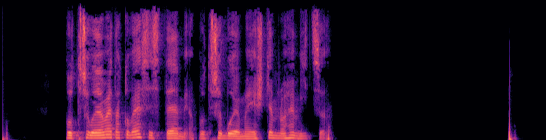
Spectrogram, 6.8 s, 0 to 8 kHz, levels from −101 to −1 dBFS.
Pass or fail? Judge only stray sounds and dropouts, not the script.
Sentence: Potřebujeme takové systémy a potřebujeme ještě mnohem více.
pass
